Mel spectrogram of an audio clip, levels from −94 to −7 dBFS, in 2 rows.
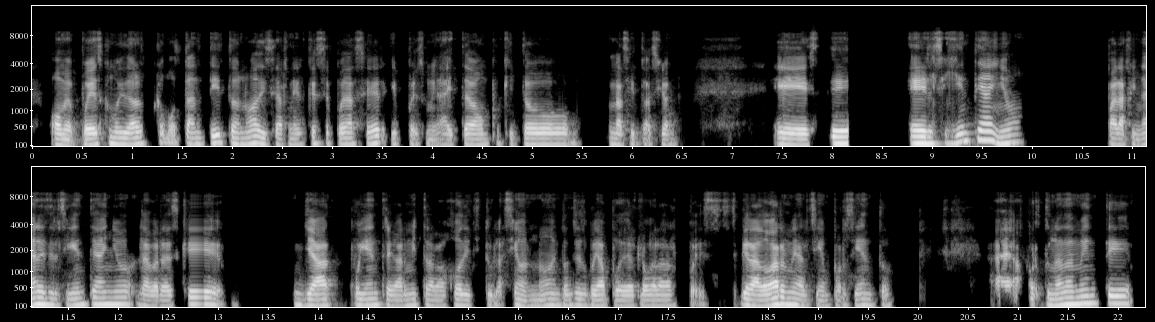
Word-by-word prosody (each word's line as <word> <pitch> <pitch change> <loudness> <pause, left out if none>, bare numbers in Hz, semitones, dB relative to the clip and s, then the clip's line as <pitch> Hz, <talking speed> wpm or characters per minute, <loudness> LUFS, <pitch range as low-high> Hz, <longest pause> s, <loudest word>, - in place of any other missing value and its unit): o 110 - +2
me 105 -2 +2
puedes 110 +1 +3
como 125 0 0
ayudar 120 +1 +3
como 75 -2 -3
tantito, 125 +2 0
¿no?, 125 +3 0
a - - +4
discernir 110 -1 -3
que 125 - -4
se 130 - -9
puede 120 0 0
hacer 125 +4 -1
y, 115 - -5
pues, 110 - -8
mira, 105 +2 -6
ahí 105 - -3
te 110 - -1
va 110 - +3
un 110 0 -3
poquito 115 0 0 0.3
la 115 -3 -1
situación. 110 0 -7 0.9
Este, 110 +2 +4 0.7
el 135 -1 +8
siguiente 160 +9 0
año, 155 -4 +2 0.8
para 115 -2 +1
finales 130 +4 +1
del 120 -2 -3
siguiente 130 +3 -2
año, 135 +1 +1
la 115 - -1
verdad 105 0 0
es - - -9
que 135 -1 +1 0.7
ya 115 -1 +2 0.2
voy 120 -1 0
a - - 0
entregar 115 -4 -2
mi 115 +1 -3
trabajo 110 -1 -3
de 110 - -2
titulación, 110 0 -6
¿no? 115 +2 -3
Entonces, 115 0 -3
voy 110 0 0
a 110 - +1
poder 105 0 -2
lograr, 110 0 -1
pues, - - -11
graduarme 120 +2 +5
al 110 - -3
cien 105 0 -7
por 115 - -8
ciento, 115 0 -6 1.0
eh, - - -1
afortunadamente, 145 +5 +1
115 Hz, 160 wpm, -23 LUFS, 110-130 Hz, 1.0 s, el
